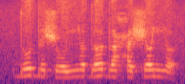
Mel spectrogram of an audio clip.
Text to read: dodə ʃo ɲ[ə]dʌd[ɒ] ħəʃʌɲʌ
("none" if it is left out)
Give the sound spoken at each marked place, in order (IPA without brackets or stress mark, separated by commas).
ʌ, ʌ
